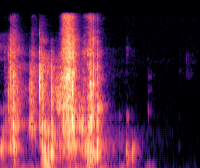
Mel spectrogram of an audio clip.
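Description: Shredded-gum pouch crinkling in a few short crackles as gum is pulled out, then the sound cuts out completely.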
